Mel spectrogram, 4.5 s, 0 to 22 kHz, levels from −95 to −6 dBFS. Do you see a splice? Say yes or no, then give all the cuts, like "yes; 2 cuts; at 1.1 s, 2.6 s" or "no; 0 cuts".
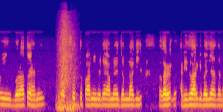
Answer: yes; 1 cut; at 1.1 s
